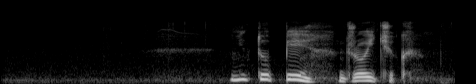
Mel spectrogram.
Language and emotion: Russian, sad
